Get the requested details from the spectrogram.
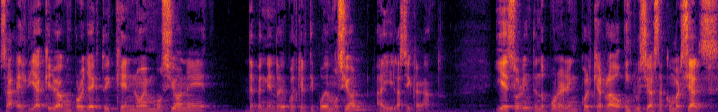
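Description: Room echo is audible. A man speaks very fast at a fairly high pitch with ordinary pitch variation. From Colombia, Barranquilla. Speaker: film director and actor. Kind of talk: casual chat.

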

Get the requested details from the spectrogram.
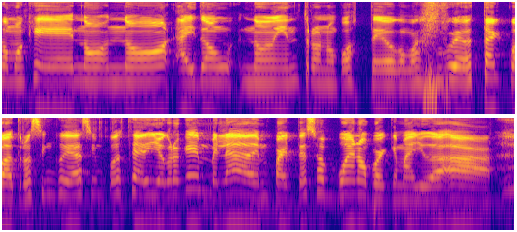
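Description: A woman's high-pitched voice at a fairly quick pace, with ordinary pitch variation and hardly any pauses. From Puerto Rico, west. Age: 20s. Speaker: journalist and influencer. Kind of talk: casual interview. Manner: animated.

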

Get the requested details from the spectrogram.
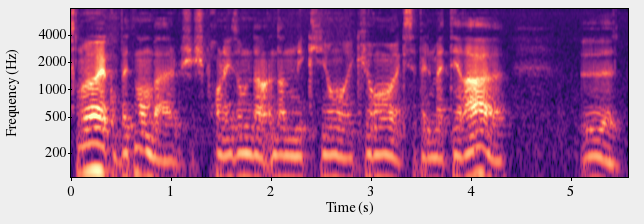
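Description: Audible room echo surrounds a man with a very deep, low pitch. He talks at a moderate pace with fairly even intonation and long, frequent pauses. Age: 30s. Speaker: web agency co-founder and developer. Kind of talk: casual interview. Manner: hesitant with many fillers.

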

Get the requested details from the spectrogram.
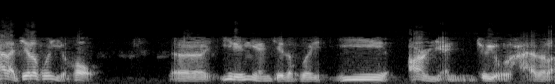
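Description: The man talks at a moderate pace. His loudness stays very even. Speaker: caller. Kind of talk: phone call-in. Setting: phone call. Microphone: voice drifting, not facing the phone.

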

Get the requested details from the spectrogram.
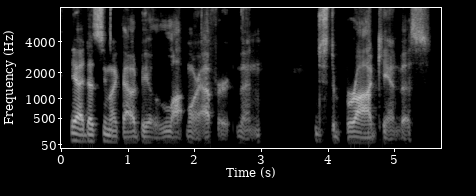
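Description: Speaking at a fairly slow pace, a man uses a very deep, low pitch with vocal fry and ordinary pitch variation, in a dry, close sound with no echo. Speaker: podcast host. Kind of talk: casual interview chat.

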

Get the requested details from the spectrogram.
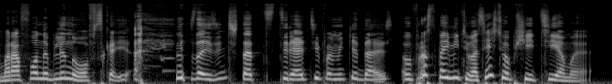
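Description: A woman speaks at high pitch and a fairly quick pace with lively intonation over noticeable background noise. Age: 30s. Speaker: podcast co-host. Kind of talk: casual chat.

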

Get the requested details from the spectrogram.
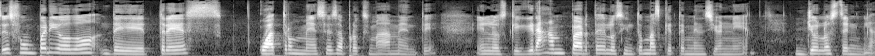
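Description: A woman speaks at a fairly high pitch. Her pace is fairly slow, with ordinary pitch variation. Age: 20s. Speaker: podcast host on mental health. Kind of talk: educational talk. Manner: hesitant, repeats words.

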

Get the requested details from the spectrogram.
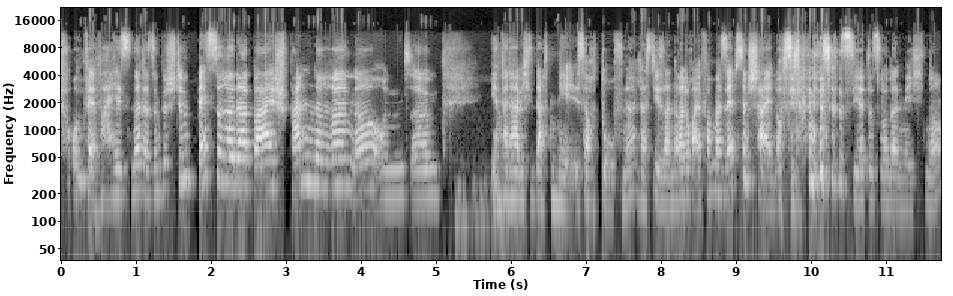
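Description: A woman with a medium-pitched voice speaks at a moderate pace, her loudness swinging widely and her pitch swinging very widely. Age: 30s. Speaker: naturopath. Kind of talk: podcast interview.

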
